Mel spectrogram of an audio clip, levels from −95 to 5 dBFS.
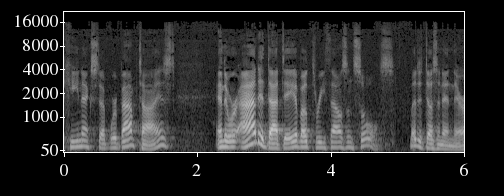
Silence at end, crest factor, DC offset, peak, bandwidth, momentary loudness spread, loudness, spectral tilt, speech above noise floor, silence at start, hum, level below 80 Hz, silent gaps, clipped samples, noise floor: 0 s; 22 dB; under 0.1%; -6 dBFS; 16.5 kHz; 15 LU; -28 LUFS; -4.5 dB/octave; 27 dB; 0 s; none; -68 dBFS; none; under 0.1%; -55 dBFS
